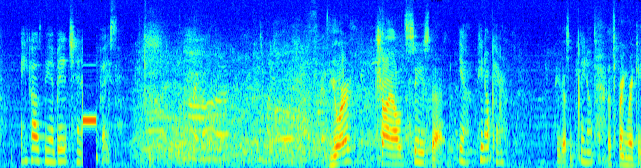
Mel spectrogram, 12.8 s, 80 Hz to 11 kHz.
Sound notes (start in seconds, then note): 1.6 beep; 2.7 audience gasps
